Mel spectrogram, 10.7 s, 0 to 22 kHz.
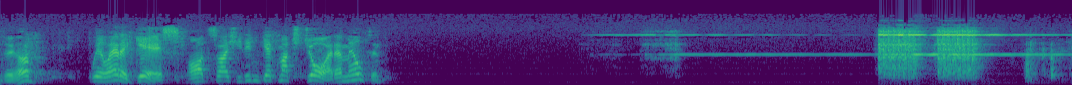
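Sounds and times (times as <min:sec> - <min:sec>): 
speech: 0:00.0 - 0:03.9
telephone ringing: 0:05.8 - 0:10.7.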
